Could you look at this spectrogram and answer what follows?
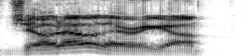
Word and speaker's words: Giotto: Pronounced Jodo.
